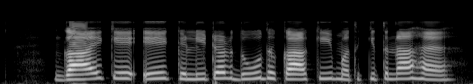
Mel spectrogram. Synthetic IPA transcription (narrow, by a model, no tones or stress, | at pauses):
ɡaːekeʔeːkliːʈəɾd̪uːd̪ʱkaːkiːmət̪kɪt̪naːɦɛː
